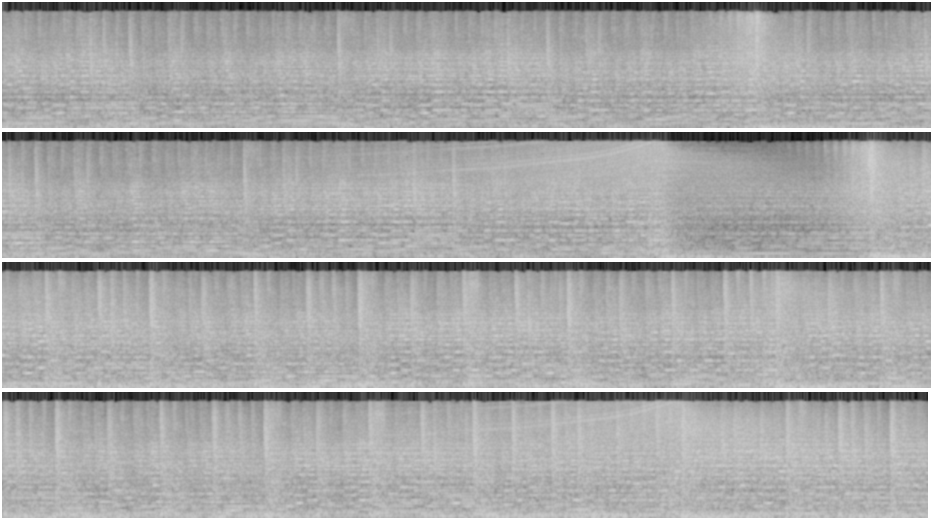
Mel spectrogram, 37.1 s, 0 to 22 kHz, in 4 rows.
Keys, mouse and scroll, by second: 0.8 click, 1.2 right click, 2.1-3.6 drag, 3.6-5.9 alt+middle drag, 5.9 alt+click, 6.0 alt+middle click, 6.1 scroll up 2, 6.3 alt+click, 6.9 scroll up 1, 7.0 ctrl+z, 9.0 click, 9.7 ctrl+z, 10.0 right click, 10.7 click, 11.3 ctrl+z, 11.6 right click, 12.1 click, 12.8 scroll down 1, 13.0 alt+click, 13.1 scroll up 1, 13.3 alt+middle click, 13.4 ctrl+z, 13.8-16.5 drag, 16.5 f, 16.9 click, 17.8 ctrl+z, 21.0 right click, 21.3 click, 21.6 ctrl+z, 22.1 right click, 23.2 click, 23.5 ctrl+z, 23.6 click, 23.9 scroll down 1, 24.5 click, 24.9 scroll down 1, 25.0 alt+click, 25.3 alt+middle click, 25.4 alt+click, 25.5 scroll up 2, 25.6 click, 25.8 click, 26.1 alt+middle click, 26.2-27.3 alt+drag, 27.3 scroll up 1, 27.4 click, 27.7 alt+middle click, 28.6 right click, 29.1 click, 29.5-29.8 scroll down 1, 29.8 f, 30.0 click, 30.4 ctrl+z, 31.4 alt+click, 31.9 alt+middle click, 32.0-33.0 drag, 33.0 alt+middle click, 33.1 alt+click, 33.1 scroll up 3, 33.3 scroll down 2, 33.5 alt+click, 33.8 alt+middle click, 34.0 f, 34.1 click, 34.3 alt+middle click, 34.4 alt+click, 34.5 ctrl+z, 34.6 click, 34.8 scroll down 1, 34.9 alt+click, 35.3 alt+middle click, 35.3 alt+click, 35.4 alt+middle click, 35.5 ctrl+z, 35.7 alt+click, 35.8 ctrl+z, 35.9 alt+click, 36.0 alt+middle click, 36.4 click, 36.5 alt+middle click, 36.6-37.1 alt+drag.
